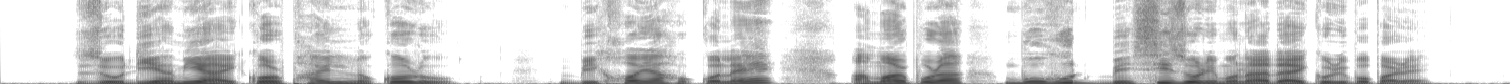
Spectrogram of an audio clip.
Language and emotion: Assamese, fearful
